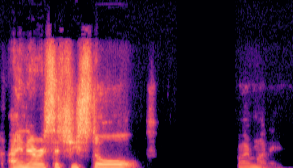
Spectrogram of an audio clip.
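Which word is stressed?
stole. The word 'stole' carries the main stress. It was given, not taken. "It wasn't stolen, it was given"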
